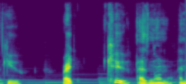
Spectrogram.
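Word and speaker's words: ぐ: This is gu. You pronounce this as gu.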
